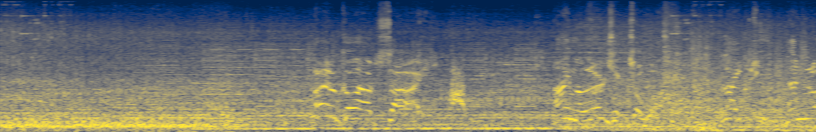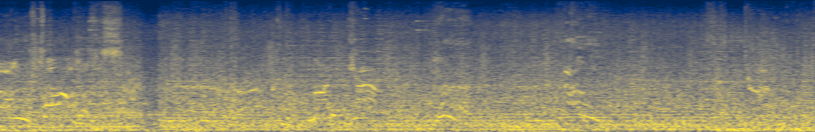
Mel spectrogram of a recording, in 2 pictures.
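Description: Rain and wind rush around a plane.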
